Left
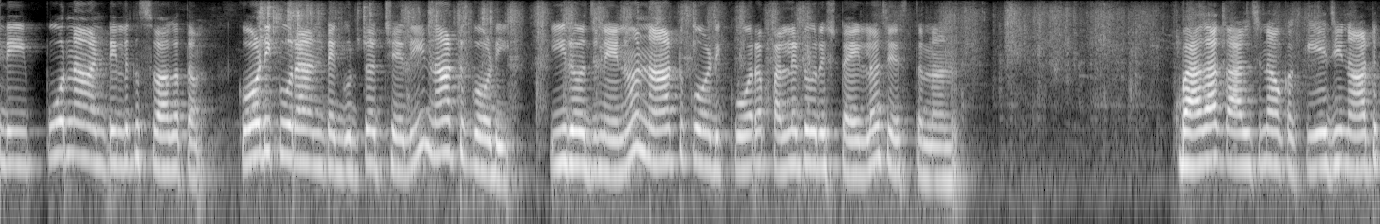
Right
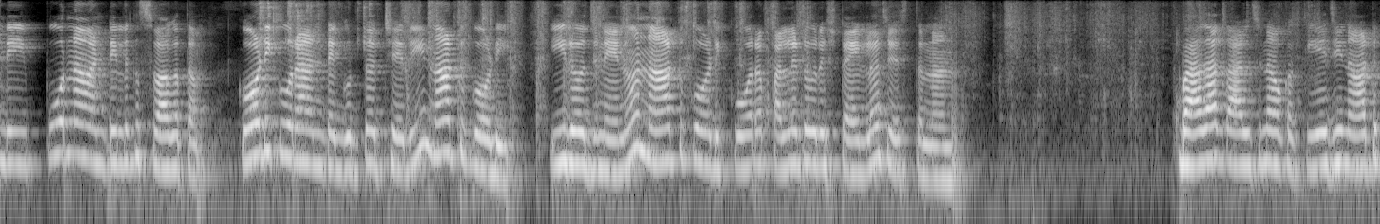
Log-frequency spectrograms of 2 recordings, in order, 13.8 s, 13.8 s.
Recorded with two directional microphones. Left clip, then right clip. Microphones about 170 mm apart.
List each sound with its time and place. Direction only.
0.0 s a woman's voice: 25° left (ahead or behind)
11.8 s a woman's voice: 50° left (ahead or behind)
